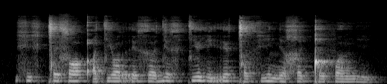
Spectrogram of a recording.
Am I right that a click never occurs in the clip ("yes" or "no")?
no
